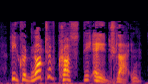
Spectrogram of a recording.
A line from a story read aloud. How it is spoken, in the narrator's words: said Professor McGonagall sharply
